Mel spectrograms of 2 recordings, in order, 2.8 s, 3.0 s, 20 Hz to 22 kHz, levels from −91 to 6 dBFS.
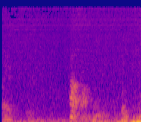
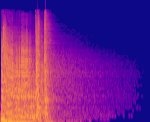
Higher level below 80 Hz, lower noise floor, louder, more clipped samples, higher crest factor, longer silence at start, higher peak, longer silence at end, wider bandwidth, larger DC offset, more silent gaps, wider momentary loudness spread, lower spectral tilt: second, -36 dBFS vs -24 dBFS; second, -43 dBFS vs -64 dBFS; second, -36 LUFS vs -12 LUFS; neither; about the same, 18 dB vs 16 dB; about the same, 0.05 s vs 0 s; second, -4 dBFS vs 0 dBFS; second, 0 s vs 1.8 s; about the same, 17 kHz vs 15.5 kHz; neither; neither; first, 13 LU vs 10 LU; first, -5.5 dB/octave vs -3.5 dB/octave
